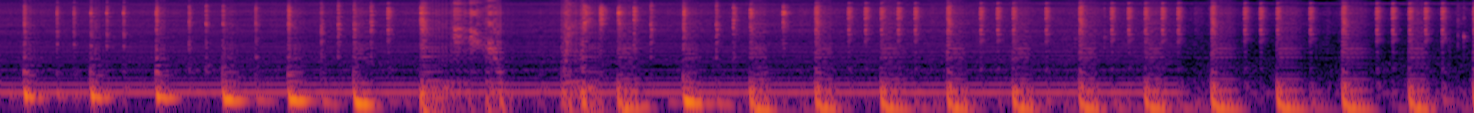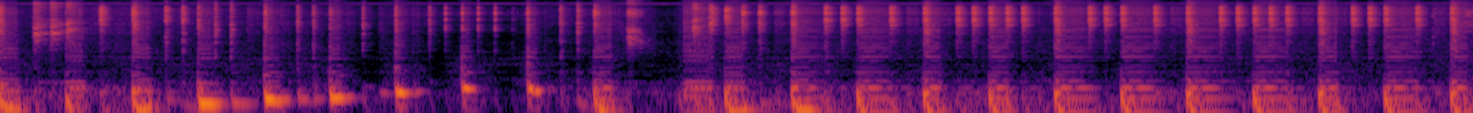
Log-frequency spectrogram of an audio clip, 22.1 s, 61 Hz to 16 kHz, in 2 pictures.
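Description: Home-built microcontroller drum machine playing a fast, even electronic beat of low kick-drum thumps, with its 8-bit-style synthesizer voice layered on top. The synth holds a steady low tone for the first half, then its pitch is moved up and down in short notes.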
